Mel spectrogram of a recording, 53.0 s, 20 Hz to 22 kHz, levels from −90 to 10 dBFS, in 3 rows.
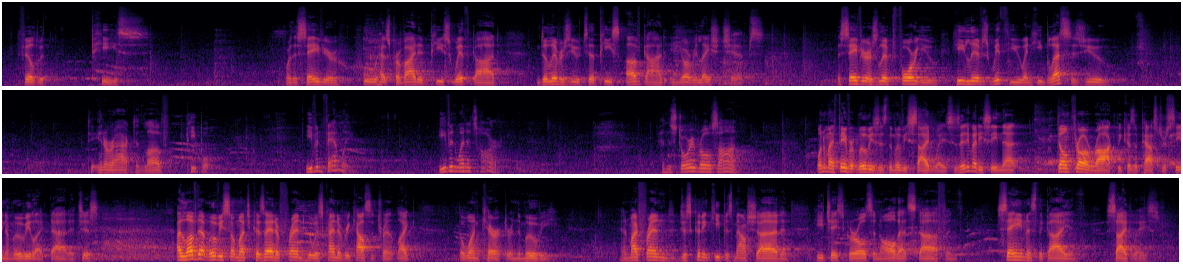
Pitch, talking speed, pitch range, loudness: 115 Hz, 145 wpm, 110-140 Hz, -28 LUFS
